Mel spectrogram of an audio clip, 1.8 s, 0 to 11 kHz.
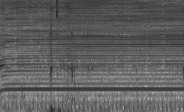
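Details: RCA CMR300 VHS camcorder, recently acquired: steady electrical buzz with a few faint clicks over two seconds; tape mechanism straining, not moving, tape won't eject; owner suspects the belt broke off, unconfirmed.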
